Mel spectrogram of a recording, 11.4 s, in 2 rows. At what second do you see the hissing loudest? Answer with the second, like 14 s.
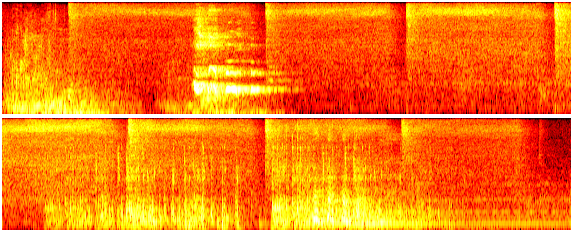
6 s.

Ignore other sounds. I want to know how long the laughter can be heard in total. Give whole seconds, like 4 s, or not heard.
2 s.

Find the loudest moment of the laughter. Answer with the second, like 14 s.
2 s.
